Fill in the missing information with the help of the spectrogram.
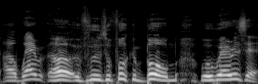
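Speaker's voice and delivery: hammed-up urgent outburst; mock panic. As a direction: play the agitated crowd demanding answers. Acts out bomb panic.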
